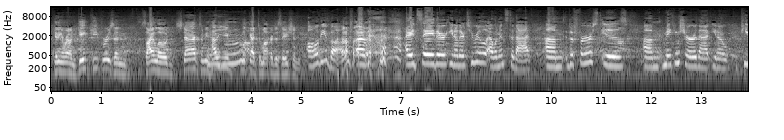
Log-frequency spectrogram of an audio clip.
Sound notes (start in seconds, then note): 5.6 laughs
